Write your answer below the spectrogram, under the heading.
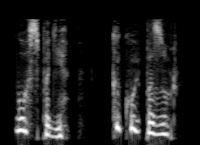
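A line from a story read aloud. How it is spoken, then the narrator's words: Quiet sobbing. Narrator (Russian): среди тихих всхлипов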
